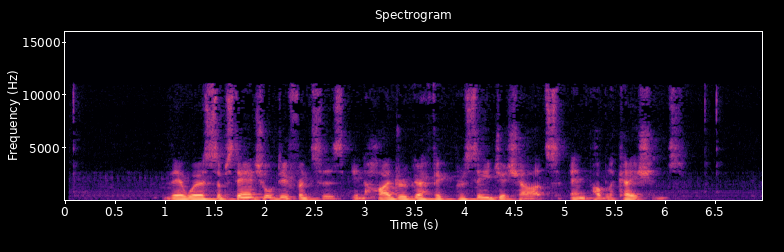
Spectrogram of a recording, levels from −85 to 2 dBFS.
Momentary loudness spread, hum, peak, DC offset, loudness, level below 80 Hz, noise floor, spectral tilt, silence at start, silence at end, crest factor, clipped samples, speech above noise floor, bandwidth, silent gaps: 12 LU; none; -2 dBFS; under 0.1%; -21 LUFS; -56 dBFS; -55 dBFS; -6.5 dB/octave; 1 s; 0.85 s; 18 dB; under 0.1%; 35 dB; 11.5 kHz; none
